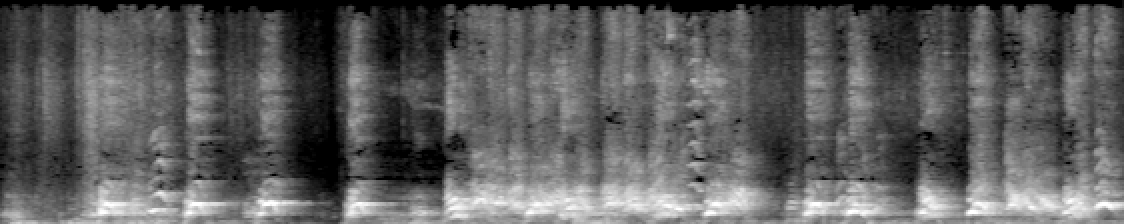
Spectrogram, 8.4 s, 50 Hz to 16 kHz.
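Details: Yorkie foster puppies, seven weeks old, with mother Maddie and a 15-week-old Golden Retriever mix pup named Trouble; shrill yaps come in short bursts separated by brief pauses, then turn into a longer stretch of overlapping squeals.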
